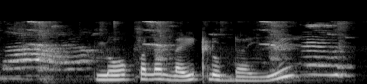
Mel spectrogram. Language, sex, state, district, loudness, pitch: Telugu, female, Andhra Pradesh, Annamaya, -17 LUFS, 260 Hz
